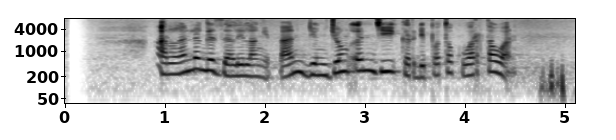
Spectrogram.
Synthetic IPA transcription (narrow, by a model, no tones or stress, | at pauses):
ʔarlandaŋɡəzalilaŋit̪and͡ʒɨŋd͡ʒɔŋənd͡ʒikɨrdipɔt̪ɔkuwart̪awa̰n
